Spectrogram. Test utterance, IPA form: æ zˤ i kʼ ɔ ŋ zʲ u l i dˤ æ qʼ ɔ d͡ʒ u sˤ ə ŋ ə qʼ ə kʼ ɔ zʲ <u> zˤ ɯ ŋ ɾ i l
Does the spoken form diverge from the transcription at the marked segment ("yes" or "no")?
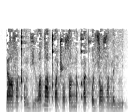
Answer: no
